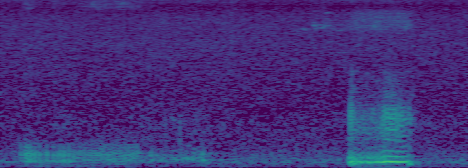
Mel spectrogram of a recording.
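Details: A French Bulldog and a Brussels Griffon, both rescued dogs, snoring against each other: a soft raspy snore at first, silence, then a short louder, buzzing nasal snore lasting about half a second.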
